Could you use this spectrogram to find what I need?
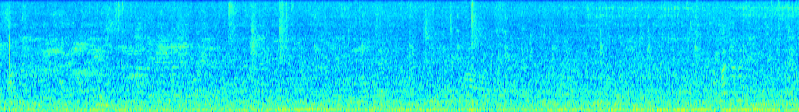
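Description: An escalator hums and rumbles steadily as it moves.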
